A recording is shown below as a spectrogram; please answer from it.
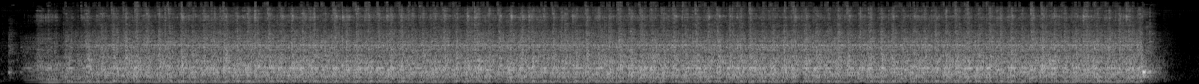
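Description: A Gritzner 1002 or Pfaff 307 sewing machine stitches continuously for about eleven seconds at a medium-to-long stitch length, giving a steady, close mechanical whir that stops abruptly.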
